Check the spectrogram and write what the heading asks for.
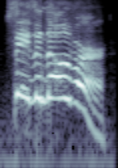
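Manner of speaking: high-pitched, upset declaration; exasperated outburst. Real, not acted. Fan declaring the season lost after the injury, exasperated. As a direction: cry it out in real disbelief.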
